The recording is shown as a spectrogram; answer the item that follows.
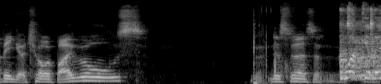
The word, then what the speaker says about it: Rouxls: not being controlled by Rouxls. This person. What can I say? Rules are meant to be broken. Rouxls' first name is pronounced the exact same as the word rule.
